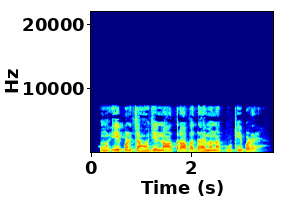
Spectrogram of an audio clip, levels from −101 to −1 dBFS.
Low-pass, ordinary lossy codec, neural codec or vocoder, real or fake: 7.2 kHz; AAC, 48 kbps; none; real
